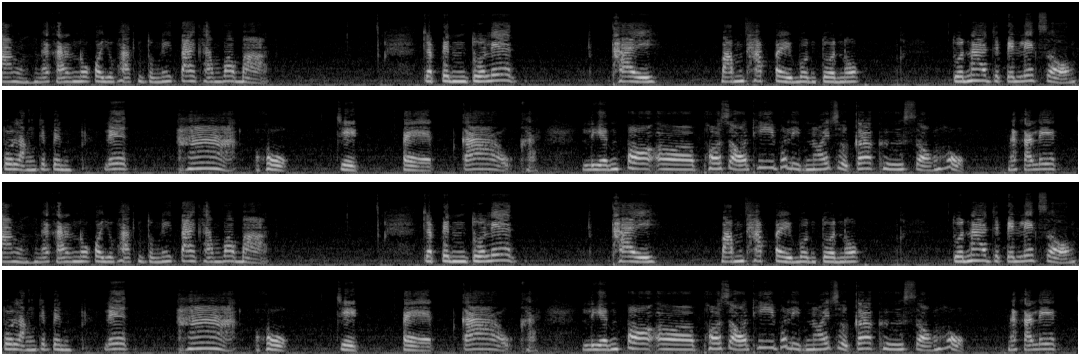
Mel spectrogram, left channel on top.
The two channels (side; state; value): both; identical; correlation 1.00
